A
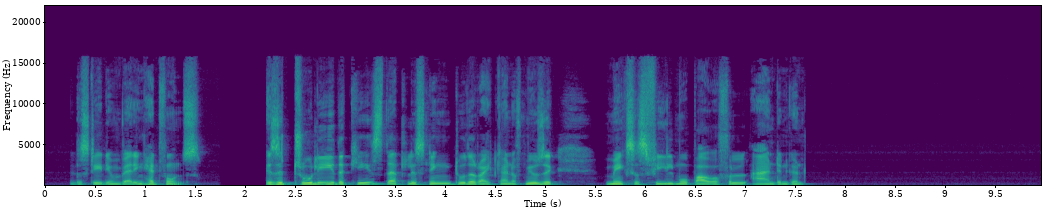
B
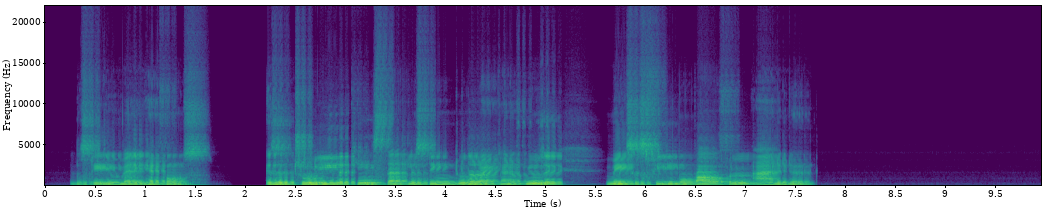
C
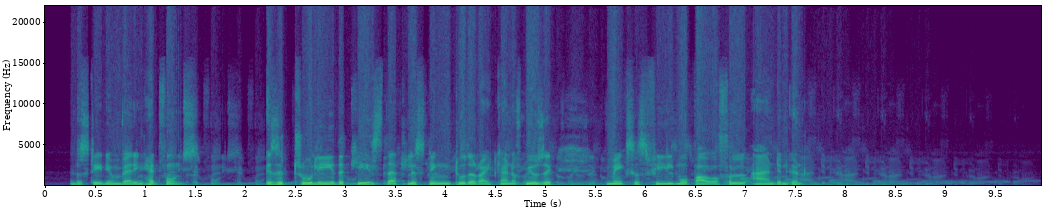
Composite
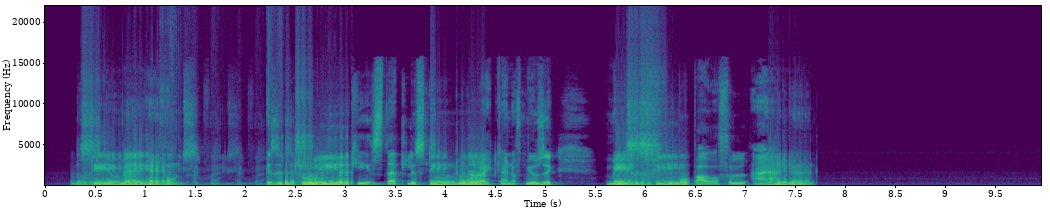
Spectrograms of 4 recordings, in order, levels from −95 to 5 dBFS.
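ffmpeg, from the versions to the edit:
-filter_complex "[0:a]asplit=3[s0][s1][s2];[1:a]asplit=5[s3][s4][s5][s6][s7];[s3]atrim=end=1.242[s8];[2:a]atrim=start=1.238:end=2.402[s9];[s4]atrim=start=2.398:end=3.072[s10];[s0]atrim=start=3.068:end=3.852[s11];[s5]atrim=start=3.848:end=4.402[s12];[s1]atrim=start=4.398:end=5.702[s13];[s6]atrim=start=5.698:end=6.44[s14];[s2]atrim=start=6.4:end=7.25[s15];[s7]atrim=start=7.21[s16];[s8][s9]acrossfade=d=0.004:c1=hsin:c2=hsin[s17];[s17][s10]acrossfade=d=0.004:c1=hsin:c2=hsin[s18];[s18][s11]acrossfade=d=0.004:c1=hsin:c2=hsin[s19];[s19][s12]acrossfade=d=0.004:c1=hsin:c2=hsin[s20];[s20][s13]acrossfade=d=0.004:c1=hsin:c2=hsin[s21];[s21][s14]acrossfade=d=0.004:c1=hsin:c2=hsin[s22];[s22][s15]acrossfade=d=0.04:c1=tri:c2=tri[s23];[s23][s16]acrossfade=d=0.04:c1=tri:c2=tri"

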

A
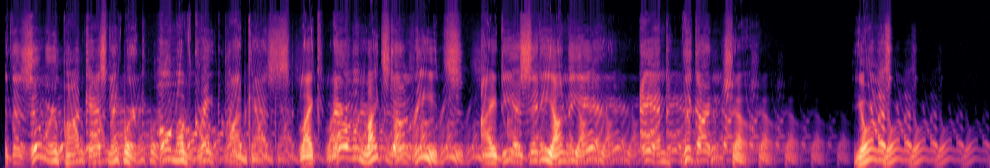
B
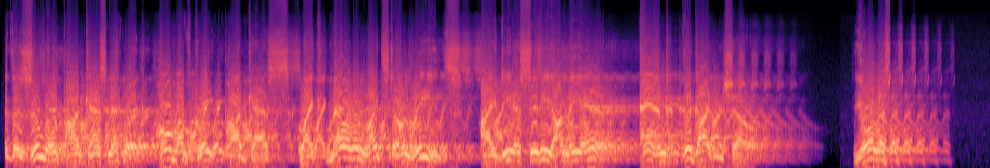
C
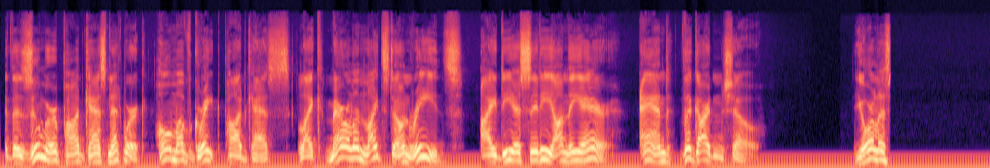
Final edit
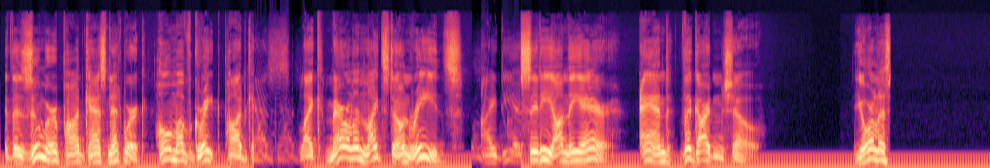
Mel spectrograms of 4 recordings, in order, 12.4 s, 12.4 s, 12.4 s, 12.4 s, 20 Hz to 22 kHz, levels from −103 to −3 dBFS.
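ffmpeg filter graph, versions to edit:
-filter_complex "[0:a]asplit=2[s0][s1];[2:a]asplit=3[s2][s3][s4];[s2]atrim=end=3.162[s5];[s0]atrim=start=3.158:end=3.802[s6];[s3]atrim=start=3.798:end=5.892[s7];[s1]atrim=start=5.888:end=6.512[s8];[s4]atrim=start=6.508[s9];[s5][s6]acrossfade=d=0.004:c1=hsin:c2=hsin[s10];[s10][s7]acrossfade=d=0.004:c1=hsin:c2=hsin[s11];[s11][s8]acrossfade=d=0.004:c1=hsin:c2=hsin[s12];[s12][s9]acrossfade=d=0.004:c1=hsin:c2=hsin"

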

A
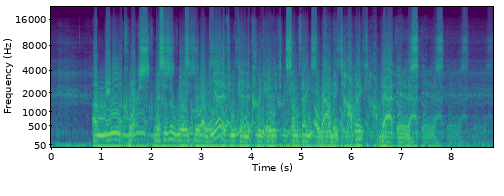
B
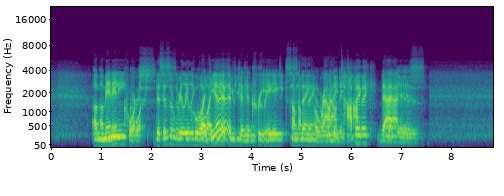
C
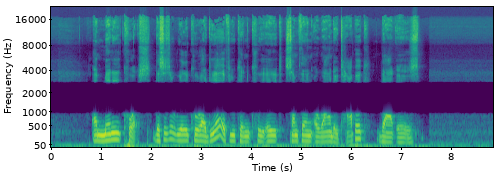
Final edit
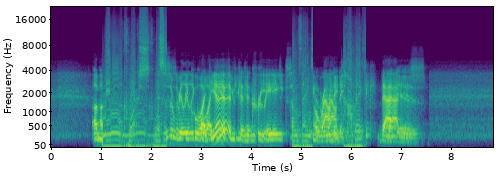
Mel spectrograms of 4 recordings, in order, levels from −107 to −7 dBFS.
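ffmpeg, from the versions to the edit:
-filter_complex "[0:a]asplit=3[s0][s1][s2];[1:a]asplit=4[s3][s4][s5][s6];[s3]atrim=end=1.032[s7];[s0]atrim=start=1.028:end=2.312[s8];[s4]atrim=start=2.308:end=4.832[s9];[s1]atrim=start=4.828:end=5.242[s10];[s5]atrim=start=5.238:end=5.852[s11];[s2]atrim=start=5.848:end=6.302[s12];[s6]atrim=start=6.298[s13];[s7][s8]acrossfade=d=0.004:c1=hsin:c2=hsin[s14];[s14][s9]acrossfade=d=0.004:c1=hsin:c2=hsin[s15];[s15][s10]acrossfade=d=0.004:c1=hsin:c2=hsin[s16];[s16][s11]acrossfade=d=0.004:c1=hsin:c2=hsin[s17];[s17][s12]acrossfade=d=0.004:c1=hsin:c2=hsin[s18];[s18][s13]acrossfade=d=0.004:c1=hsin:c2=hsin"

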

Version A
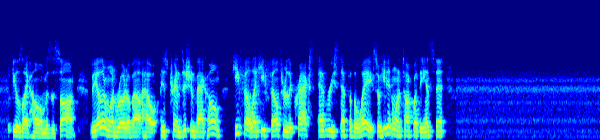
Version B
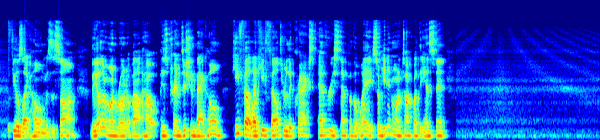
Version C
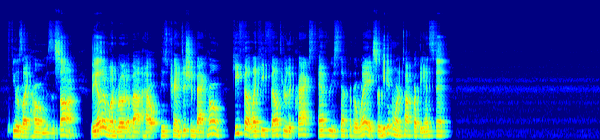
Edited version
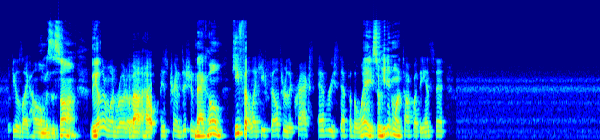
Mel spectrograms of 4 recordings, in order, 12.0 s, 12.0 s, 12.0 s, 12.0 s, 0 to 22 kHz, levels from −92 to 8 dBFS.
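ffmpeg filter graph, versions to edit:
-filter_complex "[1:a]asplit=3[s0][s1][s2];[0:a]asplit=5[s3][s4][s5][s6][s7];[s3]atrim=end=0.86[s8];[s0]atrim=start=0.76:end=2.03[s9];[s4]atrim=start=1.93:end=2.582[s10];[2:a]atrim=start=2.578:end=3.042[s11];[s5]atrim=start=3.038:end=3.912[s12];[s1]atrim=start=3.908:end=4.932[s13];[s6]atrim=start=4.928:end=7.34[s14];[s2]atrim=start=7.18:end=8.07[s15];[s7]atrim=start=7.91[s16];[s8][s9]acrossfade=d=0.1:c1=tri:c2=tri[s17];[s17][s10]acrossfade=d=0.1:c1=tri:c2=tri[s18];[s18][s11]acrossfade=d=0.004:c1=hsin:c2=hsin[s19];[s19][s12]acrossfade=d=0.004:c1=hsin:c2=hsin[s20];[s20][s13]acrossfade=d=0.004:c1=hsin:c2=hsin[s21];[s21][s14]acrossfade=d=0.004:c1=hsin:c2=hsin[s22];[s22][s15]acrossfade=d=0.16:c1=tri:c2=tri[s23];[s23][s16]acrossfade=d=0.16:c1=tri:c2=tri"

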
